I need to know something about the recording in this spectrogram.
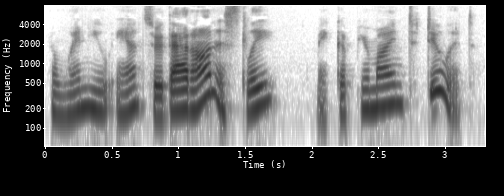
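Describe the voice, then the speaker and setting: A cocky young porcupine played by a woman holds forth like a storybook lecturer. The delivery is folksy and blunt, swinging widely in pitch and landing hard on key words. The sound is close and dry. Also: very animated, a little fast, a little mellow, dry recording. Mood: folksy, urging. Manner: folksy, emphatic, preaching bluntly. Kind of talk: storybook character speech.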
